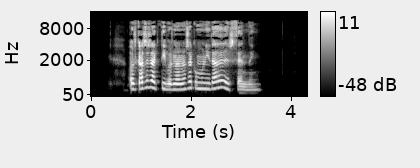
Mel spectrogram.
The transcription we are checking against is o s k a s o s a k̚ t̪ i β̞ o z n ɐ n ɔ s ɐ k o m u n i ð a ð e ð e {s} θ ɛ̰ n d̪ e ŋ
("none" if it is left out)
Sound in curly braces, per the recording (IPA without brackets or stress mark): s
